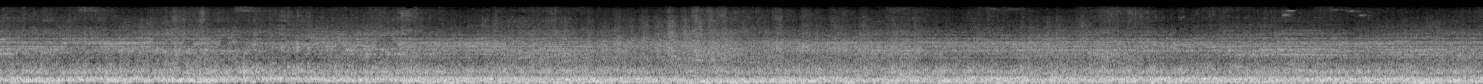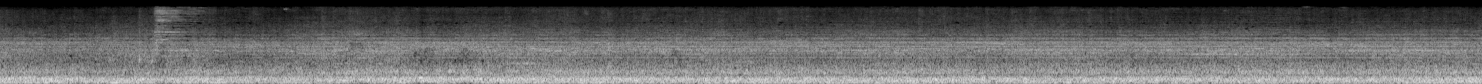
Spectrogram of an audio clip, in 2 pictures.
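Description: Freight train of covered hopper cars rolling past at close range: a loud, steady rumble with wheels clattering over the rail joints, and one brief sharp high-pitched noise about halfway through.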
